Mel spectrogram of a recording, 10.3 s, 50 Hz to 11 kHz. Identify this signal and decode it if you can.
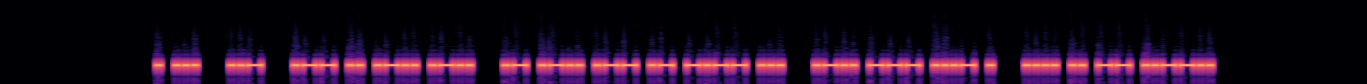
Morse code, heard as a keyed tone, about 36 wpm, 700 Hz. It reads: ES U WILL ALWAYS LOVE HIM?
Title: Sentences from Top 400 Words and Abbreviations 35wpm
